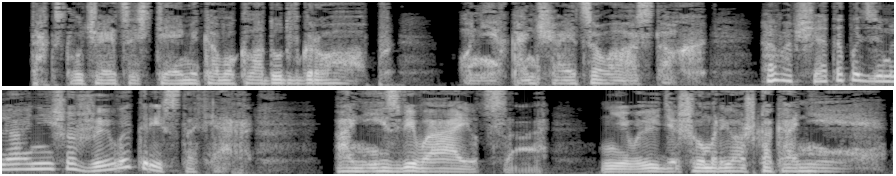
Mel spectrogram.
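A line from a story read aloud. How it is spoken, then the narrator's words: Whispering voices. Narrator (Russian): шептали голоса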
